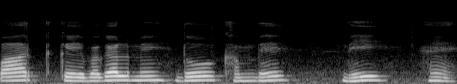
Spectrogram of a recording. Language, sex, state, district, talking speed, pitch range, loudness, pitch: Hindi, male, Bihar, Madhepura, 120 wpm, 170-195 Hz, -15 LUFS, 185 Hz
